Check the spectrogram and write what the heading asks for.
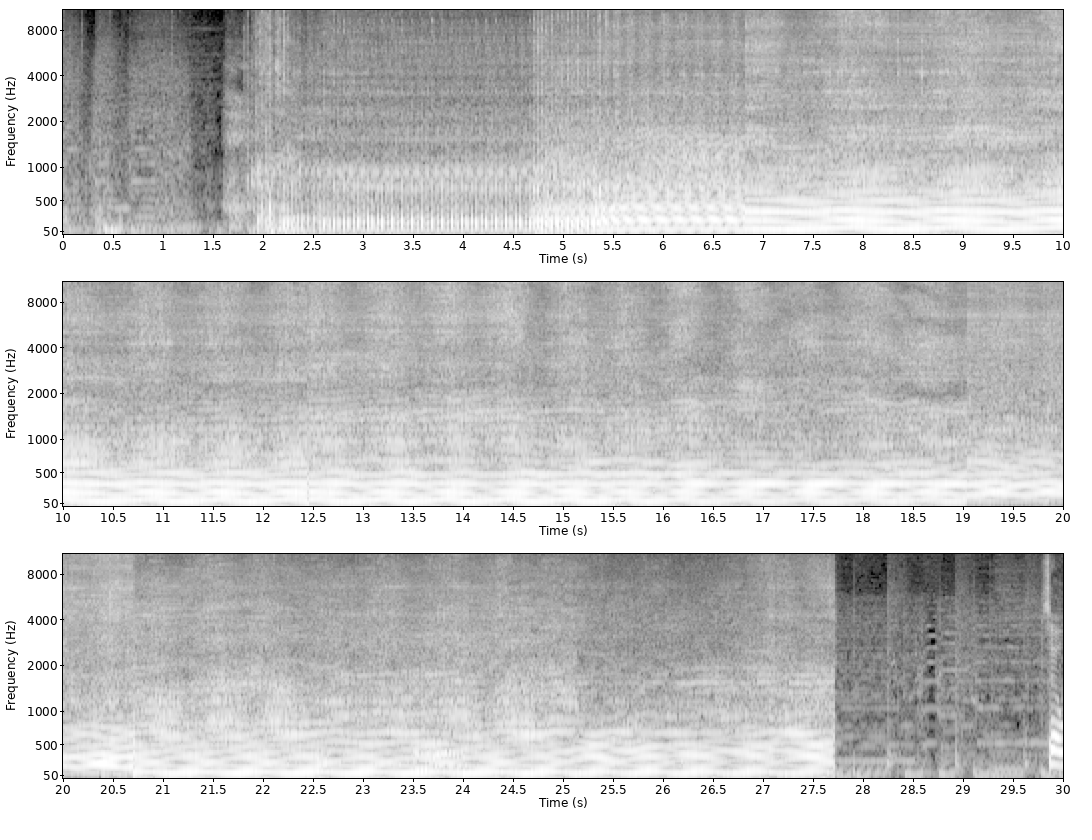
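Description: Small four-stroke engine of a portable mini striker fire pump starting about two seconds in, revving up and then running steadily at high speed while pumping water, cutting off suddenly near the end.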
